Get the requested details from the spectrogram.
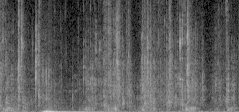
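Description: Several people crunch spicy M&M's candies during a taste test, a run of crisp, irregular cracking bursts with one heavier bite early on, overlapping in a steady chewing clatter with no talking.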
